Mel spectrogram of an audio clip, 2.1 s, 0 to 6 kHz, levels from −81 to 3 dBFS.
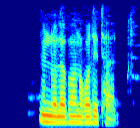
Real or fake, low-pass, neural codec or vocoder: real; 5.4 kHz; none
